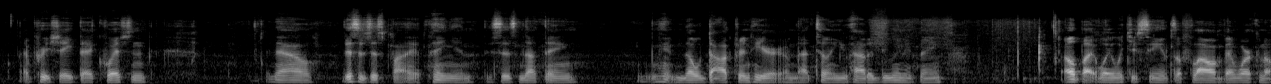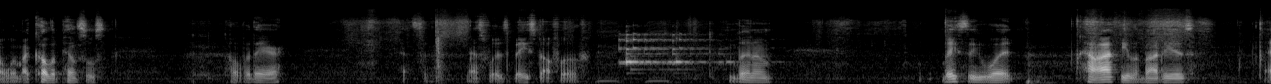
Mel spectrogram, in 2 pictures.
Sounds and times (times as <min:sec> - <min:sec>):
Speech: 0:00.2 - 0:01.6, 0:02.6 - 0:05.8, 0:06.4 - 0:09.6, 0:10.6 - 0:13.9, 0:15.0 - 0:15.6, 0:16.7 - 0:18.6, 0:20.0 - 0:20.4, 0:22.1 - 0:25.4.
